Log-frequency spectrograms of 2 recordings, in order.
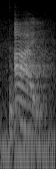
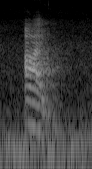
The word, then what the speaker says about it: I: Eu fica I. I. Ok? Tipo, ai, que dor. Tá bom? É exatamente o mesmo I.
